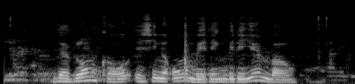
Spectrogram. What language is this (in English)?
Western Frisian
